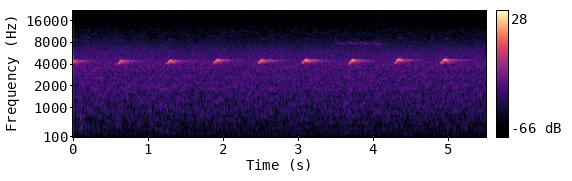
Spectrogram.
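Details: Male red-flanked bluetail calling: a short, thin, high note repeated steadily about every 0.6 seconds, eight times, over a constant soft background hiss.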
